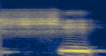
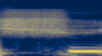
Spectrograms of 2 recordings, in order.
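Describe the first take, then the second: First: The syllable begins with a tense s sound. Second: The syllable begins with an sh sound. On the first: The speaker calls it wrong. "이 씨 이렇게 발음을 했다는 거예요" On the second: The speaker calls it right. "이 쉬 이렇게 해야 되는데"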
